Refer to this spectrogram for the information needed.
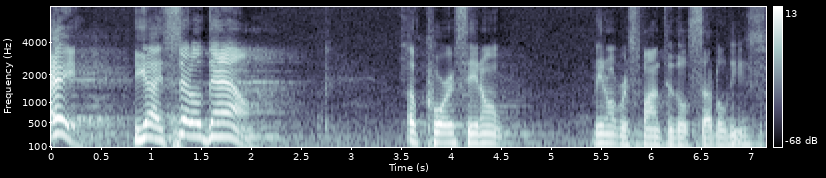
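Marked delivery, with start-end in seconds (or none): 0.0-2.1 mock boisterous yell, much higher and louder. Speaker retells yelling from the back at noisy kids, retelling a boisterous yell. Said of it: "I've got this really boisterous voice".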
